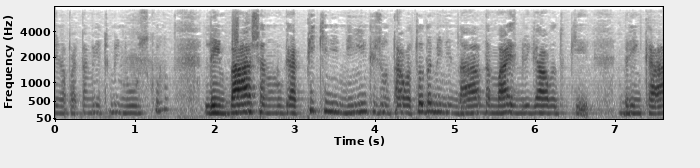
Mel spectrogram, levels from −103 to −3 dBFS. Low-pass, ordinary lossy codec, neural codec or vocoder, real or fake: 7.2 kHz; none; vocoder, 24 kHz, 100 mel bands, Vocos; fake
